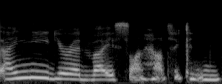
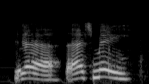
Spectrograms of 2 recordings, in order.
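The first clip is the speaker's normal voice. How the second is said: cartoon character voice. Answering someone on a call who asks for Butters, in a Butters impression. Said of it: "doing my impression of him".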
